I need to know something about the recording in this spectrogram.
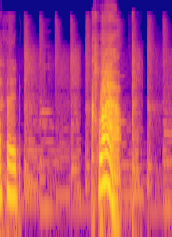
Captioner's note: vỗ tay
